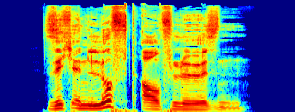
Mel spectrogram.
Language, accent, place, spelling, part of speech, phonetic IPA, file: German, Germany, Berlin, sich in Luft auflösen, verb, [zɪç ɪn lʊft ˈaʊ̯fløːzn̩], De-sich in Luft auflösen.ogg
- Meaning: to vanish into thin air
